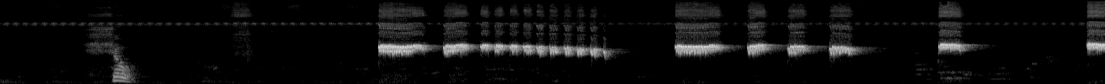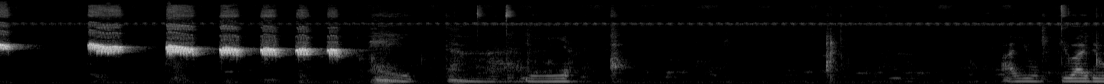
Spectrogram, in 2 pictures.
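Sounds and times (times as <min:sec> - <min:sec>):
wooden bird-call whistle: 0:03.8 - 0:06.2, 0:06.8 - 0:08.8, 0:09.4 - 0:09.9, 0:10.9 - 0:14.6.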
